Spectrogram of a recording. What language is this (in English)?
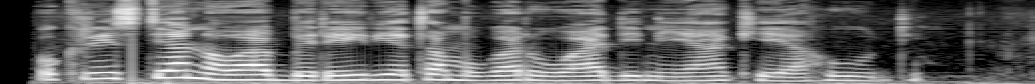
Kikuyu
